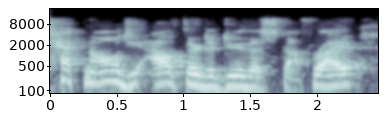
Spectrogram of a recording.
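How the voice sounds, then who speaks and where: Vocal fry runs through this man's fairly high-pitched voice, which has ordinary pitch variation. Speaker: data security compliance expert. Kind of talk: panel discussion. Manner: halting, repeats words.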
